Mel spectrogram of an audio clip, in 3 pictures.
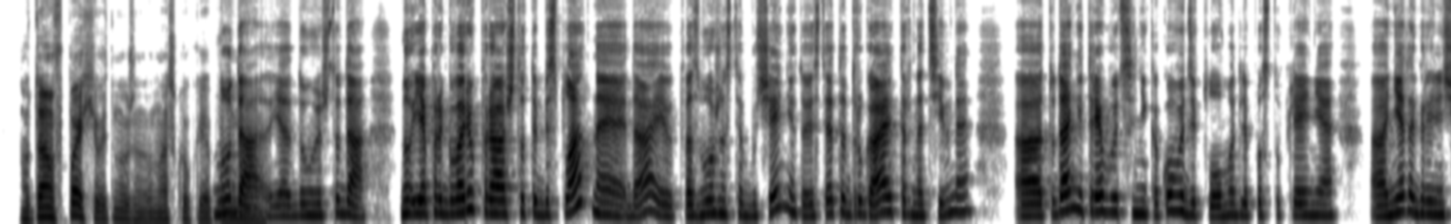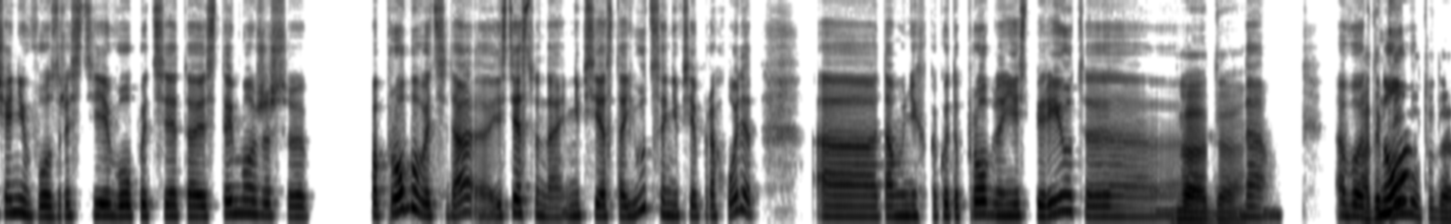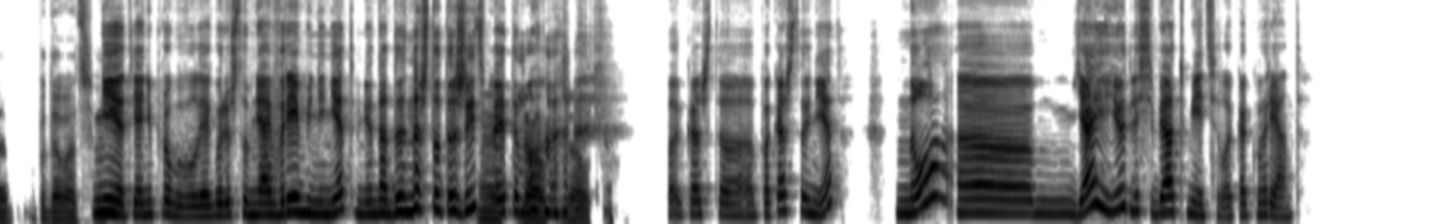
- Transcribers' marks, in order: other background noise; tapping; chuckle
- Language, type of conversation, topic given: Russian, podcast, Где искать бесплатные возможности для обучения?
